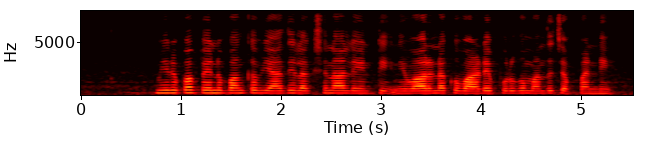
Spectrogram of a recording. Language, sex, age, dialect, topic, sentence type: Telugu, female, 18-24, Utterandhra, agriculture, question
